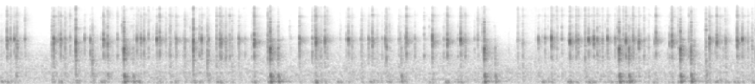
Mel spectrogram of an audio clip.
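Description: Fingertips type rapid taps on a grey aluminum FROG MINI mechanical keyboard with blue and purple plastic keycaps and no foam inside. The clacks are crisp and bright, with a dense run of short, quickly fading hits that pause briefly near the five-second mark.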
